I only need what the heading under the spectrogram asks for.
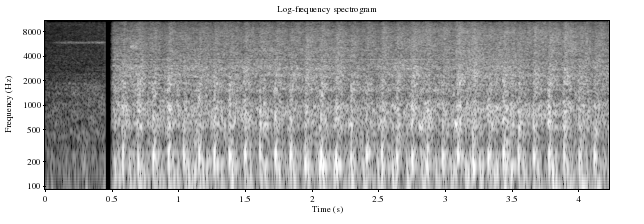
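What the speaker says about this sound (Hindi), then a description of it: "लगभग अपने तय समय से 18 मिनट डिले हम डिपार्ट कर रहे हैं कनूर रेलवे स्टेशन से" Rajdhani Express pulling out of Kannur railway station, heard from inside the train as a loud steady rumble with rhythmic wheel clatter after an abrupt start.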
